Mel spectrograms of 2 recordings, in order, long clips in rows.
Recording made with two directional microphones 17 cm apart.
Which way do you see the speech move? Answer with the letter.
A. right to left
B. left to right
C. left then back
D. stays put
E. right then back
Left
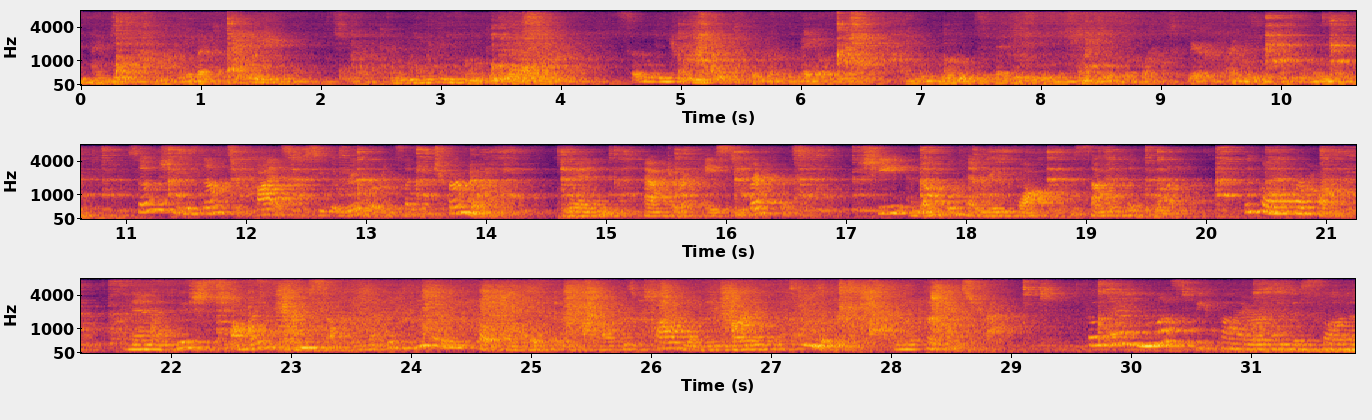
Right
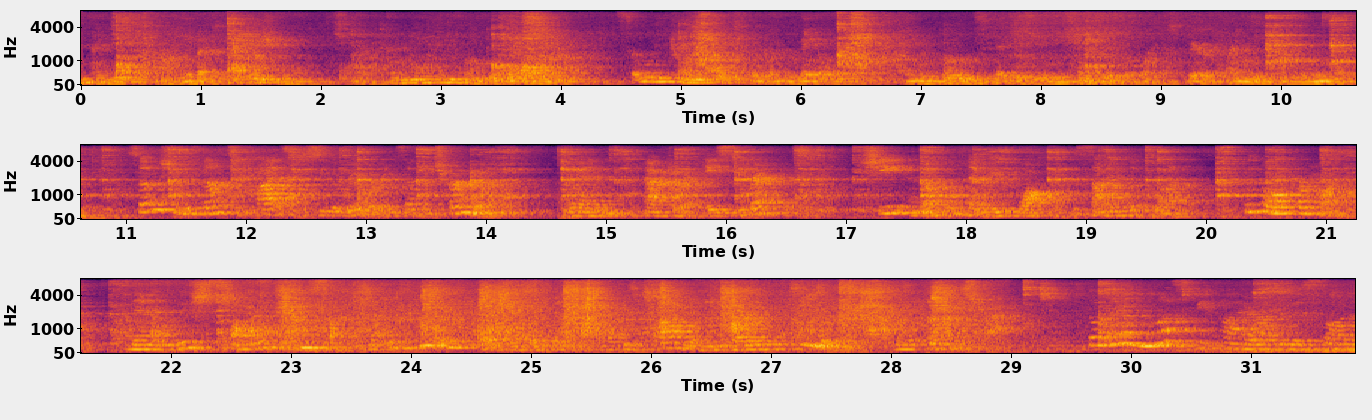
A.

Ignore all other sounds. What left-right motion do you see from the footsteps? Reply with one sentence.
In this clip you hear the footsteps go right and come back.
